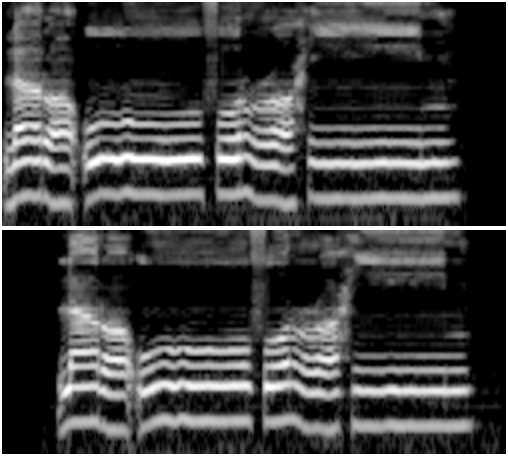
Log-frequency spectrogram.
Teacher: Bermakna ini tanwin bertemu roh tidak dengung.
